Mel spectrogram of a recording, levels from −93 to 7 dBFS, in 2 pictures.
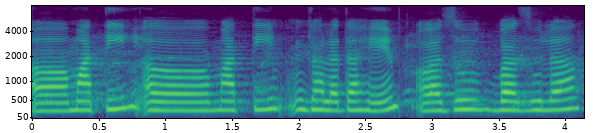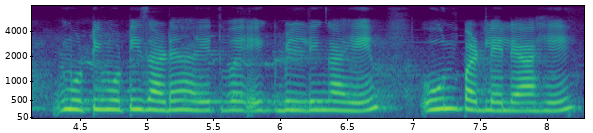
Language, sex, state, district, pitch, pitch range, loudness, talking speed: Marathi, female, Maharashtra, Aurangabad, 235 Hz, 230-255 Hz, -18 LUFS, 135 wpm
